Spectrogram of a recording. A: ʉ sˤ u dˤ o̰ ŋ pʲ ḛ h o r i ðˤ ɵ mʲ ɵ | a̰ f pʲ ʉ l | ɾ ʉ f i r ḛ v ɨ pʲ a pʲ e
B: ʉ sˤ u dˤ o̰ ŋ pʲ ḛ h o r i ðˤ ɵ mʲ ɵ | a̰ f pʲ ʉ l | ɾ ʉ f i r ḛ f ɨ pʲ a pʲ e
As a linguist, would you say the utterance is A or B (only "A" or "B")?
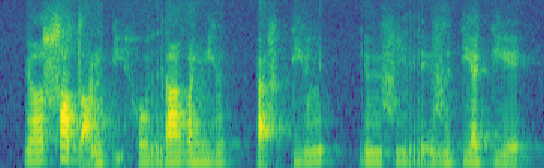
A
